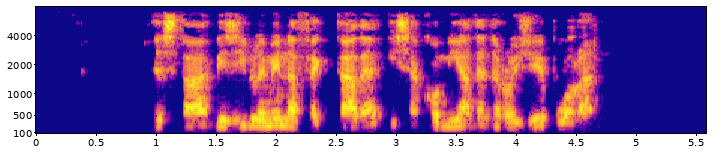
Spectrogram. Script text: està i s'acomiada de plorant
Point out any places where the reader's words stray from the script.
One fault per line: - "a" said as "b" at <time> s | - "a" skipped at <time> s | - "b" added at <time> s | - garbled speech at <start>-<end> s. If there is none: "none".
- "visiblement afectada" added at 1.5 s
- "roger" added at 3.9 s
